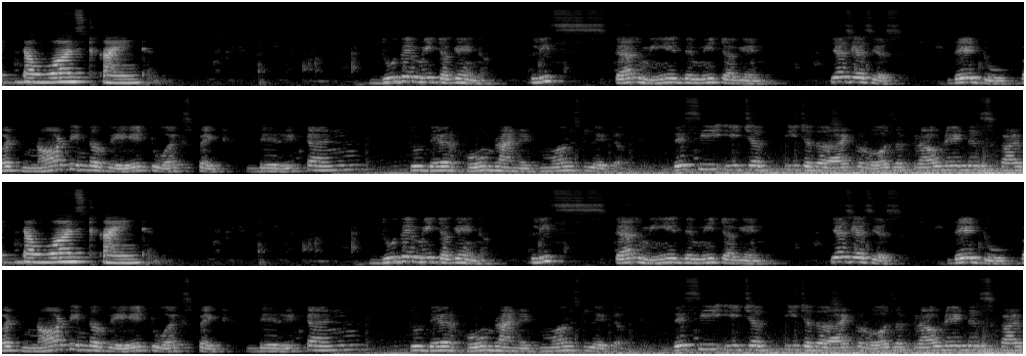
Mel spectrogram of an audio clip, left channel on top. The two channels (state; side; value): identical; both; correlation 1.00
